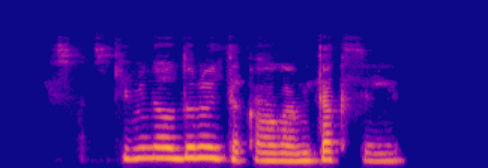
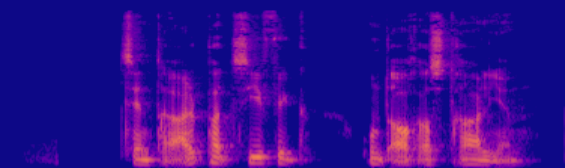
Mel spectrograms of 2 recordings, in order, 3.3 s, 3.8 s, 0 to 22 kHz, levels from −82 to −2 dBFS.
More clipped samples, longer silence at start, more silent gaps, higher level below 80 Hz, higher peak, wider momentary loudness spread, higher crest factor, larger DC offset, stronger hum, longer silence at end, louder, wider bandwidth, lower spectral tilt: neither; second, 0.4 s vs 0.8 s; neither; about the same, -76 dBFS vs -76 dBFS; first, -8 dBFS vs -14 dBFS; first, 17 LU vs 12 LU; about the same, 18 dB vs 22 dB; neither; neither; first, 0.55 s vs 0.3 s; first, -24 LUFS vs -34 LUFS; second, 9 kHz vs 16.5 kHz; first, -7 dB/octave vs -3.5 dB/octave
